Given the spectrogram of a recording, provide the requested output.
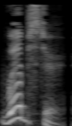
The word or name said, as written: webster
